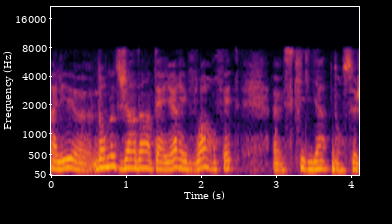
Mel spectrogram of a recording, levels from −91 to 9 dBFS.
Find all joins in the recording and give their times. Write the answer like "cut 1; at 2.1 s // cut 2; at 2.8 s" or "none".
none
